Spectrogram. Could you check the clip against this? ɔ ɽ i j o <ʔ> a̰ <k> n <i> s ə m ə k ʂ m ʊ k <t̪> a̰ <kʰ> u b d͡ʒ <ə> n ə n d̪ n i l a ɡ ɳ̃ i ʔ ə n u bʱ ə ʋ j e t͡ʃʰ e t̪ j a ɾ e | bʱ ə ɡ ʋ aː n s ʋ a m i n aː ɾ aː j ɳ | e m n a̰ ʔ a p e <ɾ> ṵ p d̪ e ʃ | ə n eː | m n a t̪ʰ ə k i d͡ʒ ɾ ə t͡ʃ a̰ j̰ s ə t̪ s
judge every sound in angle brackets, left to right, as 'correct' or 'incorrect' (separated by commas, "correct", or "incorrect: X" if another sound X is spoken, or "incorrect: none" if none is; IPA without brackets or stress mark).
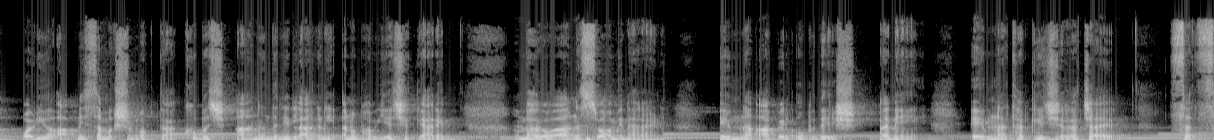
correct, incorrect: p, correct, correct, correct, incorrect: a, incorrect: l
